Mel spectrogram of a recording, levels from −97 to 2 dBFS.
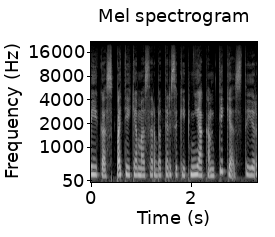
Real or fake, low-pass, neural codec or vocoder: fake; 19.8 kHz; vocoder, 44.1 kHz, 128 mel bands every 512 samples, BigVGAN v2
